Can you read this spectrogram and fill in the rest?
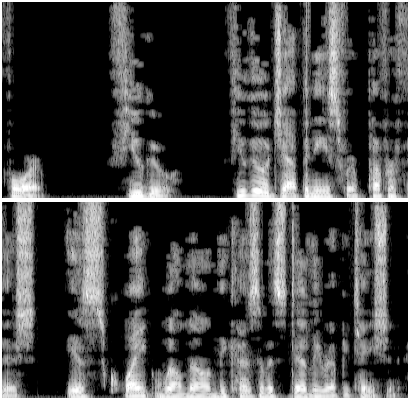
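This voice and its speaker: A man's voice: mid-range voice, expressive, measured pace, mellow, husky, no echo. A man narrates scripted reading material, working through it as a prepared article.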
